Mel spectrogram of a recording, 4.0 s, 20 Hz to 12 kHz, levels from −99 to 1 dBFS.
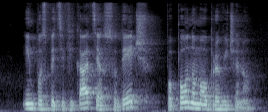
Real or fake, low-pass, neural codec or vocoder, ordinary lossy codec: real; 10.8 kHz; none; MP3, 64 kbps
